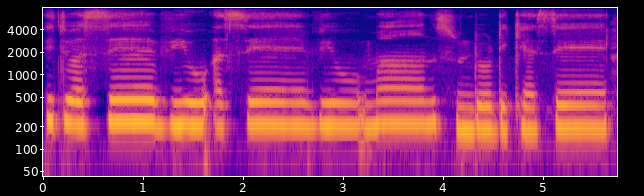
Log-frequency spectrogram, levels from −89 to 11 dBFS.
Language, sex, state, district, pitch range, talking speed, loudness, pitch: Nagamese, female, Nagaland, Kohima, 195-220 Hz, 95 wpm, -13 LUFS, 210 Hz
